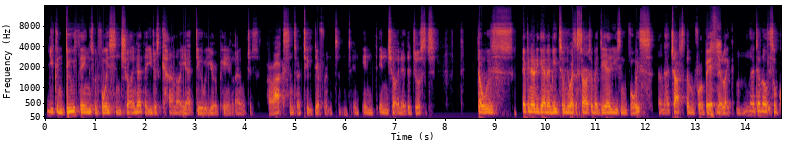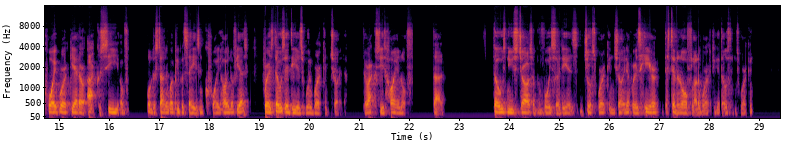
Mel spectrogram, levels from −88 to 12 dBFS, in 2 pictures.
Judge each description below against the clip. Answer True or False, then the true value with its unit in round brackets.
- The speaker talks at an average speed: False (230 wpm)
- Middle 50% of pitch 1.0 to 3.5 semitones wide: True (3.1 semitones)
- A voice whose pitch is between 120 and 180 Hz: False (100 Hz)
